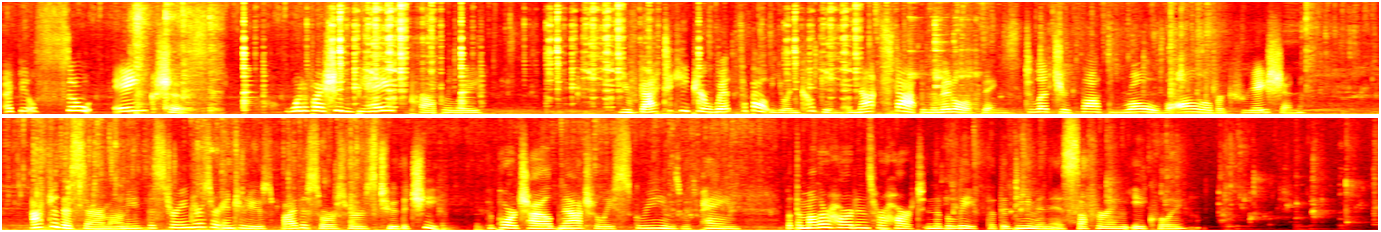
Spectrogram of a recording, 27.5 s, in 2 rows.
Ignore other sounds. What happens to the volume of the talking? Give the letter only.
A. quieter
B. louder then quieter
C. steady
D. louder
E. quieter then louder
C.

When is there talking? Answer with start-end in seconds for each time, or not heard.
0.0-4.8, 6.2-13.1, 14.1-25.8.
